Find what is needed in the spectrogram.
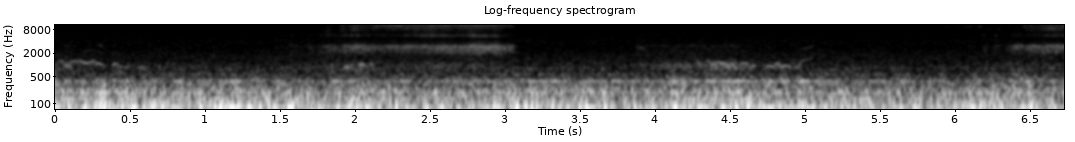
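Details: Two faint, slow, honking sounds on the breath over steady low room rumble from a sleeping cat; cat snoring.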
